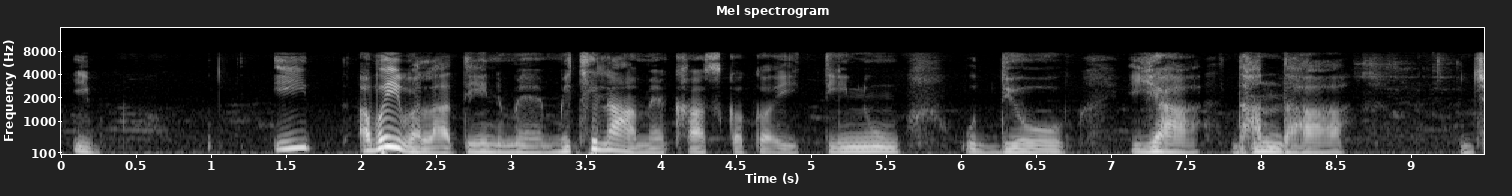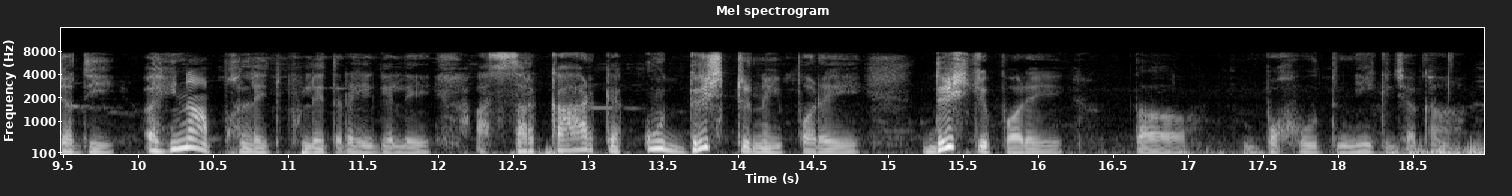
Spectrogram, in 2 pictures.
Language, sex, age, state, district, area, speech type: Maithili, male, 45-60, Bihar, Madhubani, rural, spontaneous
